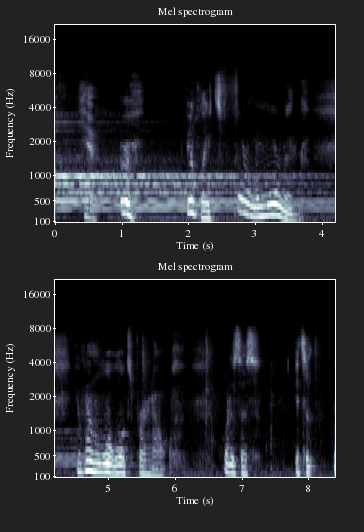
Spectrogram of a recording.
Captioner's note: yawning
